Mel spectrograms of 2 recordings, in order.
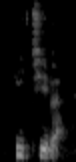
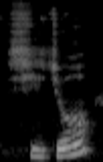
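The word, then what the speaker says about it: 市場: kind of food but when we say shijo the same kanji but when we pronounce shijo this is economy market this is the title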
